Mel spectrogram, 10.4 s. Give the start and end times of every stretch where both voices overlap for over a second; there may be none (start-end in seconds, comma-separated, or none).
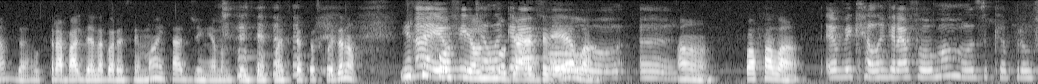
4.1-6.0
